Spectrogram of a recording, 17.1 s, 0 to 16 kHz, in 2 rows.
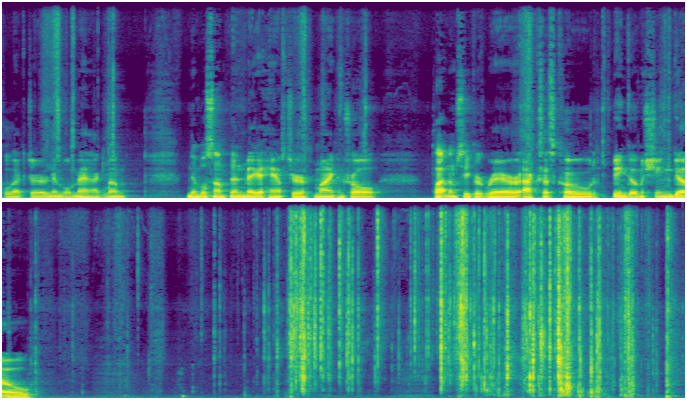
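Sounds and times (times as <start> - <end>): wrapper tearing and crinkling: 11.2 - 17.0.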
